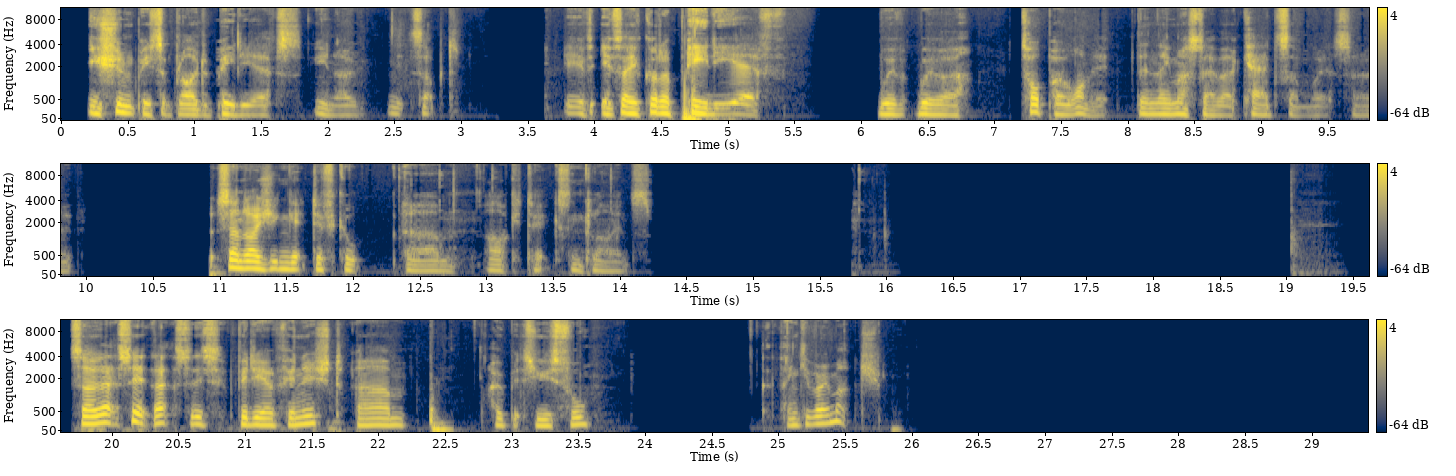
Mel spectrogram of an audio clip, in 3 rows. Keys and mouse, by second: 12.5 middle click, 18.3 click, 18.4 click.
